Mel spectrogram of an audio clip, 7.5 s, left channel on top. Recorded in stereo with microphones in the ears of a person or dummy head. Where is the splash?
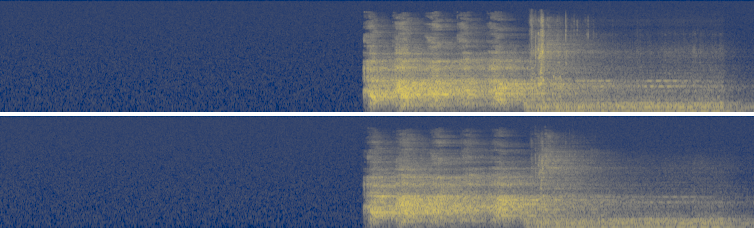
45° left (ahead or behind), 1.8 m.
